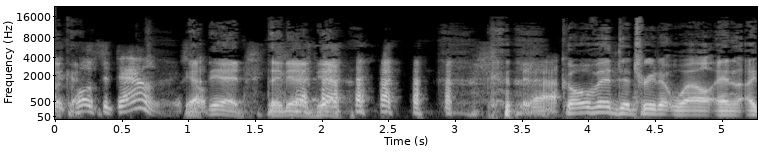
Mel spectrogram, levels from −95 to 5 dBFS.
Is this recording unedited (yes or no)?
no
